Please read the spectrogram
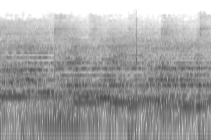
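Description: A male singer's voice, amplified through a microphone, with accordion accompaniment, in sustained musical notes.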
